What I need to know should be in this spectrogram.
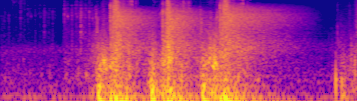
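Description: Heavy blows land with loud thuds.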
